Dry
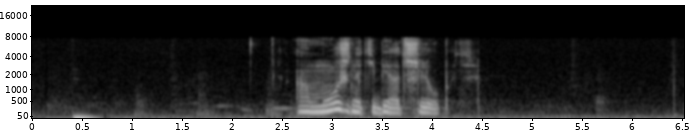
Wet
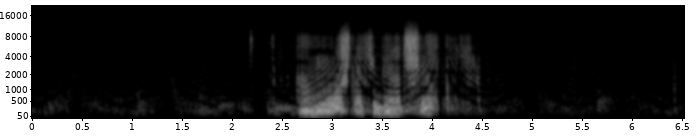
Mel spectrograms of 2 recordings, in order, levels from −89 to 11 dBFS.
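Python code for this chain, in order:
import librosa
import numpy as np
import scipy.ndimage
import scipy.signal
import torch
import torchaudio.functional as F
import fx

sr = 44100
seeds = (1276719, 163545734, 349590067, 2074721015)

p1 = scipy.signal.sosfilt(scipy.signal.butter(2, 150.0, 'highpass', fs=sr, output='sos'), x)
p2 = p1 + fx.echo_feedback(p1, sr, ms=201, feedback_pct=21, wet_db=-22, dry=0)
p3 = fx.noise_vocoder(p2, sr, seeds[0], bands=12)
p4 = fx.flanger_cancel(p3, sr, hz=1.1, depth_ms=3.0)
y = p4 * librosa.db_to_amplitude(-9.0)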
